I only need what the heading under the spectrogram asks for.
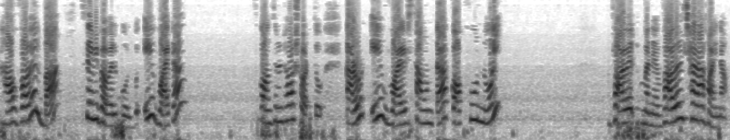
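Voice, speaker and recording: A woman teaching an English grammar lesson in Bengali, asking questions and answering them herself, repeating example words slowly. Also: high-pitched, expressive, pushed and bright, a little hiss or hum, low-quality recording. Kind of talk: online lesson explaining English spelling.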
